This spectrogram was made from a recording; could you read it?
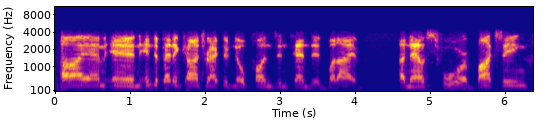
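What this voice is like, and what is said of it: Usual voice. Nothing is said of it.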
